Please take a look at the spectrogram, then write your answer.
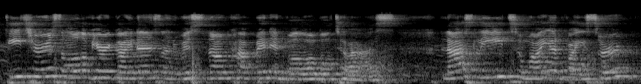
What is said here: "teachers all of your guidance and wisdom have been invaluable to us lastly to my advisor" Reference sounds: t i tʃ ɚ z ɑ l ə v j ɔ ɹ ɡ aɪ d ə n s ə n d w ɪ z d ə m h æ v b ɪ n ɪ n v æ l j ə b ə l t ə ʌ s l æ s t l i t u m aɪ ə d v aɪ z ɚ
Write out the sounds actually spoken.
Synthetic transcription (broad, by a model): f i tʃ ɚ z ɑ l ə v j ɔ ɹ ɡ aɪ d ə n s ə n d w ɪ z d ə m h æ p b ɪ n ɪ n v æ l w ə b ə l t ə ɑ s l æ s t l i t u m aɪ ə d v aɪ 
